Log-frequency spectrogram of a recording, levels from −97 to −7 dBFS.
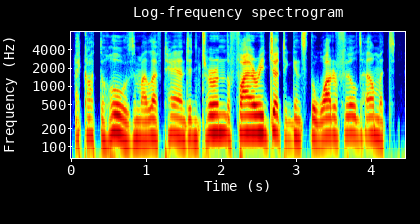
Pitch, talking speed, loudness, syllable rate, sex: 145 Hz, 240 wpm, -17 LUFS, 5.7 syllables/s, male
